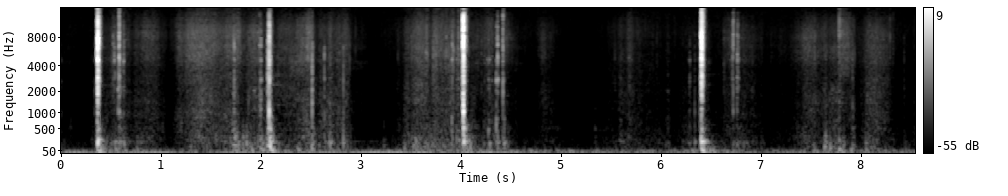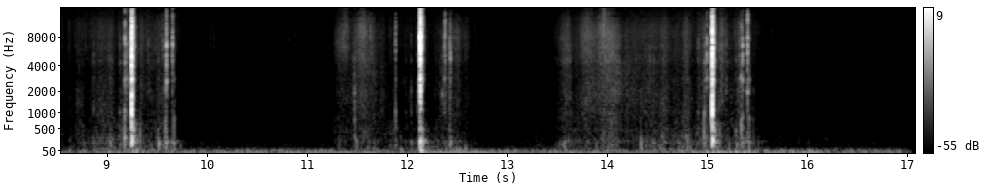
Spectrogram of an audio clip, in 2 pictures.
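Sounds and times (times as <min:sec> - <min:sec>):
Toyota C-HR seatbelt latch clicking: 0:00.2 - 0:04.6, 0:05.6 - 0:07.0, 0:08.9 - 0:09.8, 0:11.4 - 0:12.7, 0:14.6 - 0:15.6.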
